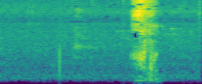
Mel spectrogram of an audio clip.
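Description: A baby's single short, breathy vocal burst, like a laugh or squeal, about one and a half seconds in.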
